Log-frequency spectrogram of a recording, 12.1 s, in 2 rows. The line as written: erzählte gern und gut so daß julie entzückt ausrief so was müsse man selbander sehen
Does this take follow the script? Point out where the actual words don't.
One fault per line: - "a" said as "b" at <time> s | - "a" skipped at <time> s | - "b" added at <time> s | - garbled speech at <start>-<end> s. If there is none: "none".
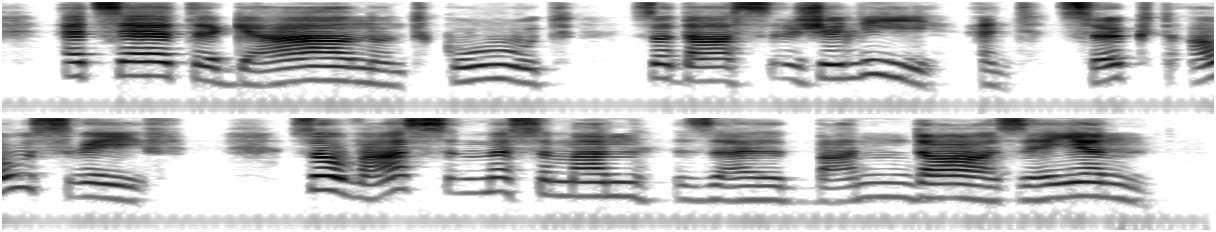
none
